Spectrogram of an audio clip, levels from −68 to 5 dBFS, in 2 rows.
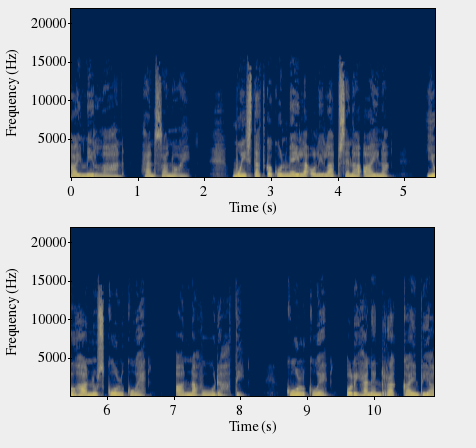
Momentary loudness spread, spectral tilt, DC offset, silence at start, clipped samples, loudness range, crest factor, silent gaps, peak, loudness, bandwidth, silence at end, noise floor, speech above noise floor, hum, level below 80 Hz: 10 LU; -5.5 dB/octave; under 0.1%; 0 s; under 0.1%; 3 LU; 18 dB; none; 0 dBFS; -18 LUFS; 15.5 kHz; 0 s; -60 dBFS; 42 dB; none; -62 dBFS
